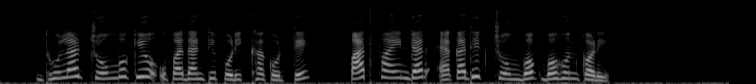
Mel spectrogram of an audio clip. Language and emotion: Bengali, neutral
